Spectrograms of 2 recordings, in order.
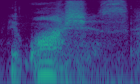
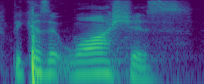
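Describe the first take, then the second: First: Washes breathed in a soft whisper. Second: Washes drawn out slowly; slow emphasis. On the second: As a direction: lean slowly into washes, giving the word weight. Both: Shown as a demonstration. Repeating washes, then whispering.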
